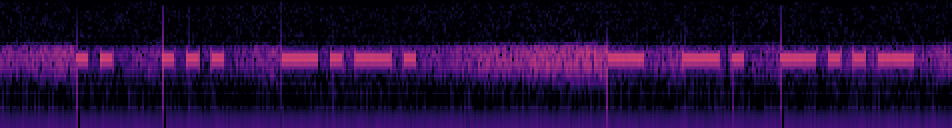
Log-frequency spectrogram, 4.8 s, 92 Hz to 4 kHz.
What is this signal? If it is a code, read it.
Morse code, heard as a keyed tone, about 20 wpm, 720 Hz, with radio noise. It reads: ISC TNX
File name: dlazaawansowanych / nagraniazpasma / websdr recording 3567.0kHz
